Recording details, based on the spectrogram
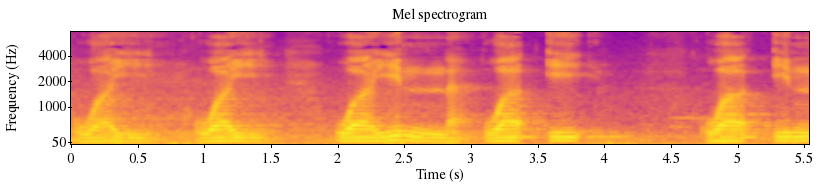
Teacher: nun bertasydid dibaca dengan gunnah, dengung ditahan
